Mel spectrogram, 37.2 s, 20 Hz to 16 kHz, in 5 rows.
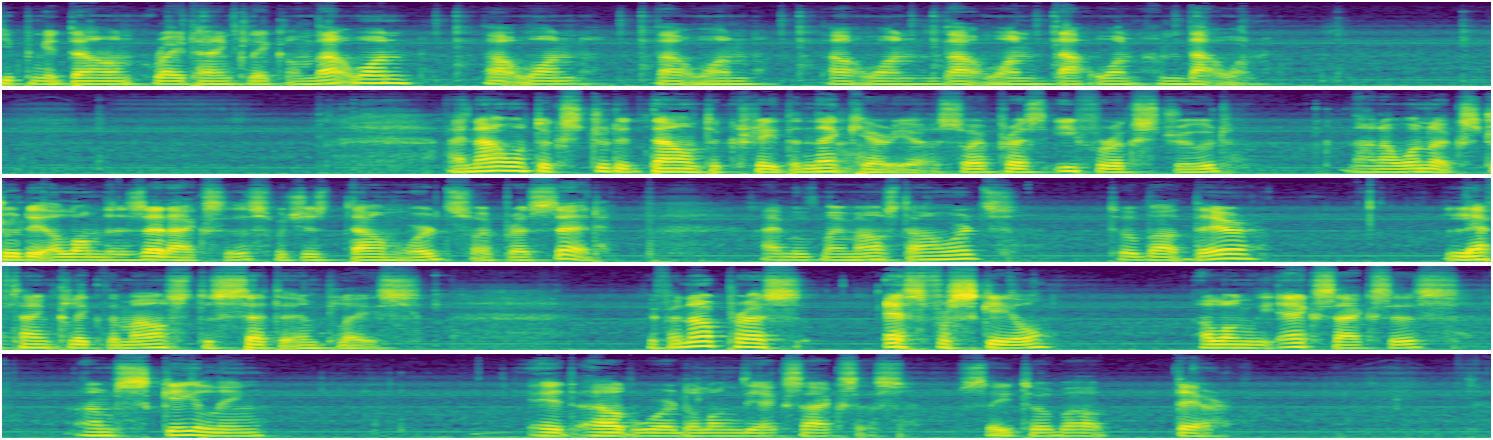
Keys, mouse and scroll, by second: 1.0 shift+right click, 2.5 right click, 3.2 right click, 4.0 right click, 4.6-5.8 right drag, 5.9 right click, 6.4-6.7 scroll down 1, 6.7 middle click, 7.6-8.3 scroll down 2, 8.0 middle click, 12.9 e, 17.6 z, 22.2 click, 23.9-25.6 middle drag, 26.8 s, 28.8 x, 35.7 click, 37.1 middle click.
